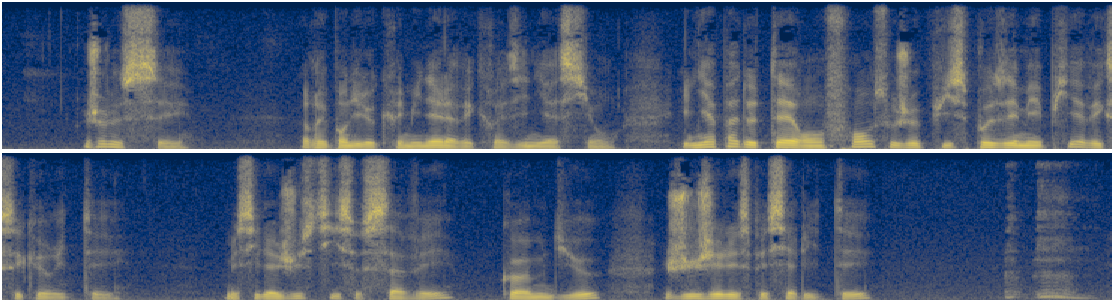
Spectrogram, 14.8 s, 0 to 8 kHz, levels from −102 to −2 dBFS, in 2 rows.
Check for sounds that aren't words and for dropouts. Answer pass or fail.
fail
